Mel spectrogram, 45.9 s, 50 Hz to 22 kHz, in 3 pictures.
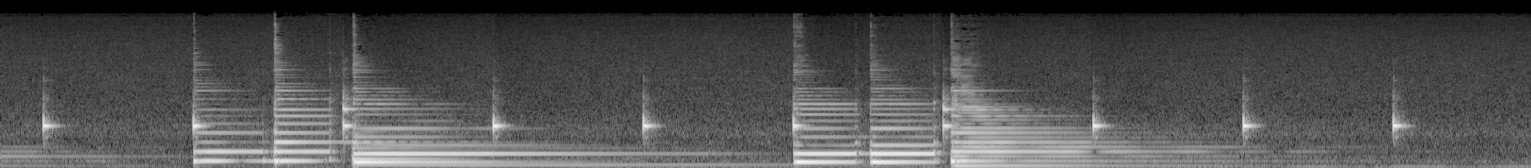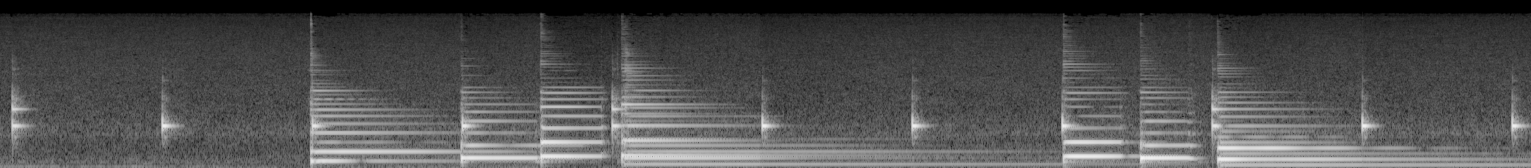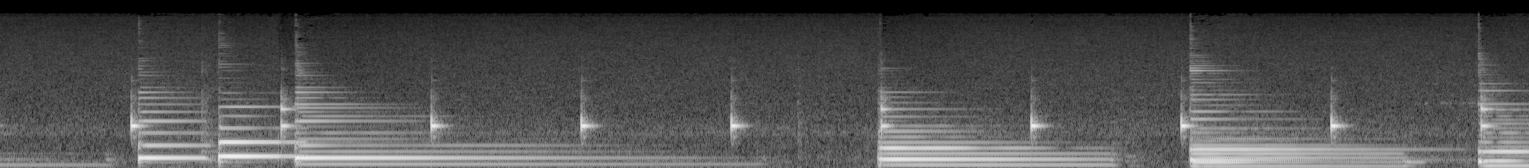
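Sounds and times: metronome clicks: 0.3s - 0.9s, 1.9s - 12.8s, 13.9s - 14.3s, 15.4s - 15.8s, 16.9s - 17.2s, 18.4s - 25.2s, 25.9s - 31.0s, 31.7s - 38.7s, 39.4s - 45.9s
classical guitar chord ringing: 1.9s - 7.3s, 7.9s - 13.2s, 18.4s - 31.0s, 32.0s - 38.3s, 39.4s - 45.9s.

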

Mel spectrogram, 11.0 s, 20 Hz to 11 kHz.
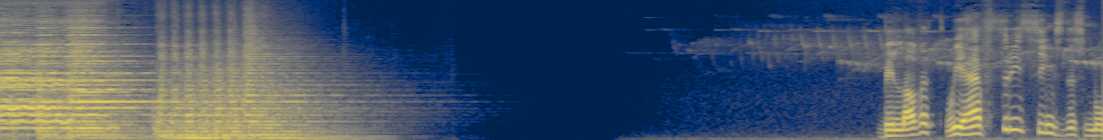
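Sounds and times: birds chirping: 6.4s - 11.0s
man speaking: 8.8s - 11.0s.

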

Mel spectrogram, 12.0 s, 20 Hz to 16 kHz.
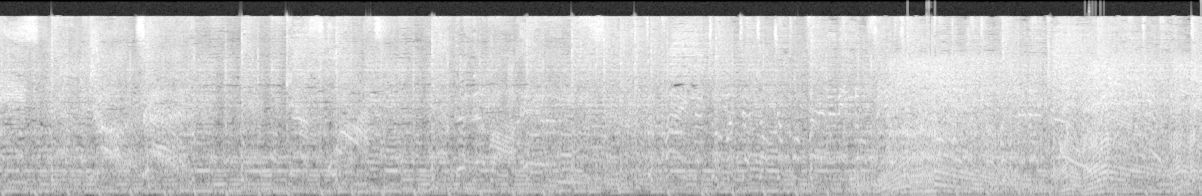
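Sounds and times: loud heavy rock music: 0.0s - 12.0s.

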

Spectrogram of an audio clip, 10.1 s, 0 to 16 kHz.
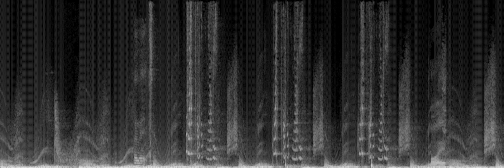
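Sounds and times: low pulsing bass: 0.0s - 7.2s, 7.8s - 10.0s
swooping electronic tones: 0.0s - 8.4s.

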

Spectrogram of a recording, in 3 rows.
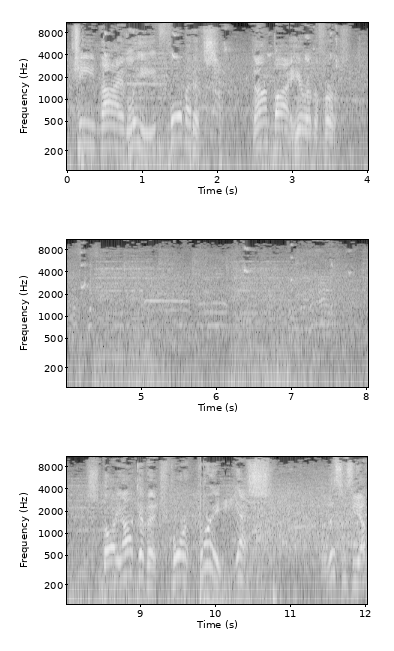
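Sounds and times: faint arena music: 0.0s - 12.0s.

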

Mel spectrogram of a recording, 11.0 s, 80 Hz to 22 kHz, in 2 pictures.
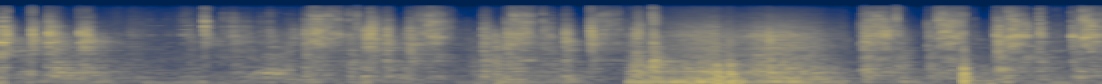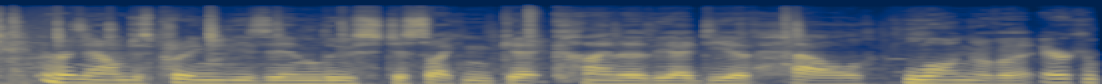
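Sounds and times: metal bolts clinking and rattling: 0.0s - 3.3s, 4.3s - 9.8s
rattling metal scrapes: 0.0s - 10.1s.

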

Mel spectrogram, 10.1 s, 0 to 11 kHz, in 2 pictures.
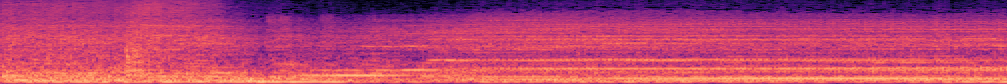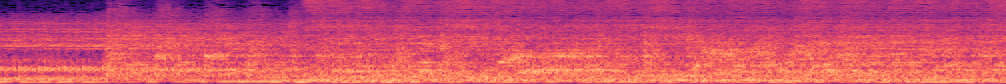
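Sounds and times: distorted guitar feedback drone: 0.0s - 10.0s
heavy metal band playing: 0.0s - 10.0s.

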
